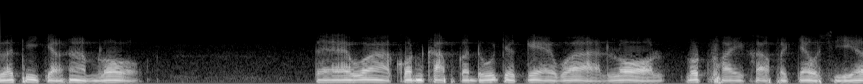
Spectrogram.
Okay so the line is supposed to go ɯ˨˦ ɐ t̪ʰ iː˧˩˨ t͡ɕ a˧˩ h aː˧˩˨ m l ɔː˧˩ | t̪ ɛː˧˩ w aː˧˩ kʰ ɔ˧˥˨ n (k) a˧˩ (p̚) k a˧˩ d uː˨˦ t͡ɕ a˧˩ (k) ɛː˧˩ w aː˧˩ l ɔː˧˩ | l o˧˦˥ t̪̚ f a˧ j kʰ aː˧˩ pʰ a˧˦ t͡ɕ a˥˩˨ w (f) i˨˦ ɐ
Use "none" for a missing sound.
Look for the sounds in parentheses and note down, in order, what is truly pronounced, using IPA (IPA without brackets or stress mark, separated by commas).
kʰ, p̚, k, s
